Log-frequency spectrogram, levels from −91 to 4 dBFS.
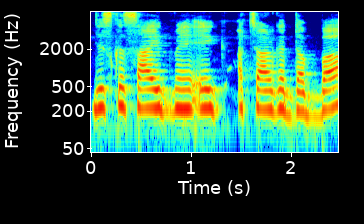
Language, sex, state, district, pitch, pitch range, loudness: Hindi, female, Arunachal Pradesh, Papum Pare, 225 Hz, 215-225 Hz, -14 LUFS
